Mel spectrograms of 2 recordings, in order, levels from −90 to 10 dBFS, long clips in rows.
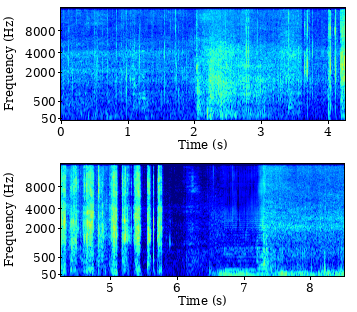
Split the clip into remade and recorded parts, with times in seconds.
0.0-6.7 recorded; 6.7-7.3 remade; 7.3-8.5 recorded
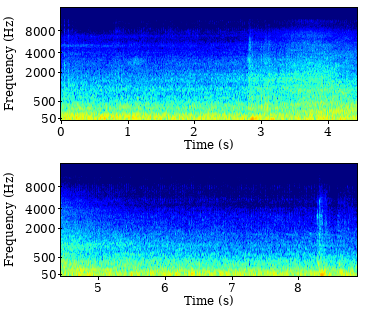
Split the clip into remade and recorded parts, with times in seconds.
0.0-0.6 recorded; 0.6-1.3 remade; 1.3-3.0 recorded; 3.0-8.1 remade; 8.1-8.9 recorded

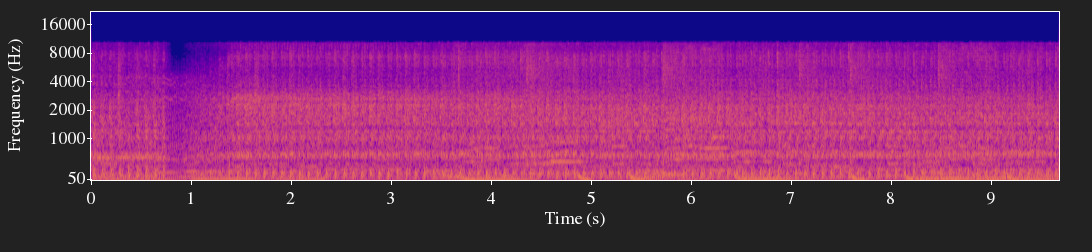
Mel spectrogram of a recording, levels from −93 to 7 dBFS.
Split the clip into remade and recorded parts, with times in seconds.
0.0-9.7 recorded

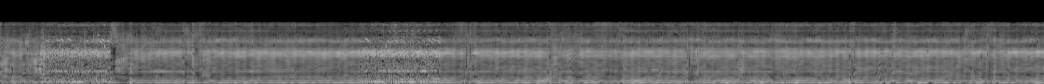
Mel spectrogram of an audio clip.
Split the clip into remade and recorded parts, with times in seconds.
0.0-0.4 remade; 0.4-1.1 recorded; 1.1-3.6 remade; 3.6-4.4 recorded; 4.4-10.4 remade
